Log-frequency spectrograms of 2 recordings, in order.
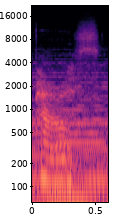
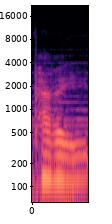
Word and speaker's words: Paris: proper pronunciation for things maybe it made sense to call Paris Paris but now that we can communicate and we can understand there is no reason to not call it Parry like we have enough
